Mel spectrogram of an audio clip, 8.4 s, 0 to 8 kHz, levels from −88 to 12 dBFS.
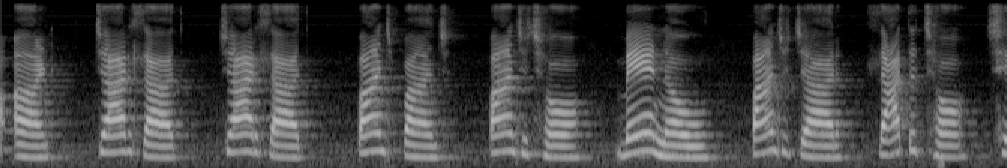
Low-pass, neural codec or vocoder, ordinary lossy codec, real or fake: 7.2 kHz; none; none; real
